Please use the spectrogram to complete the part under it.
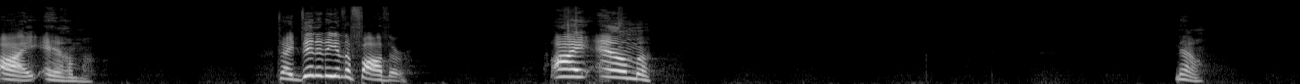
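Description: A middle-aged man speaks with animation into a headset microphone, in short bursts with pauses.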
